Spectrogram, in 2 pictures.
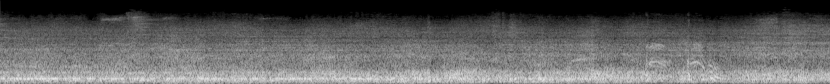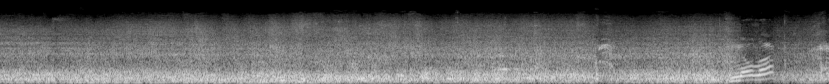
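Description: A CN freight train rolls past close by on the Strathroy Subdivision, a loud continuous rumble with rhythmic clickety-clack of wheels over rail joints, brief wheel squeals near the end, and a voice speaking faintly underneath.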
